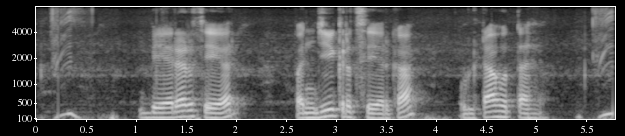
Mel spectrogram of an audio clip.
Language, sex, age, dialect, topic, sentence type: Hindi, male, 25-30, Kanauji Braj Bhasha, banking, statement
